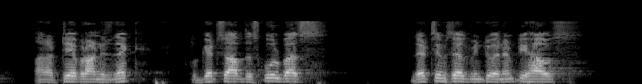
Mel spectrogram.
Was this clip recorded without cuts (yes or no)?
yes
